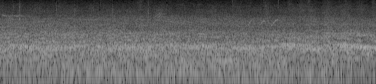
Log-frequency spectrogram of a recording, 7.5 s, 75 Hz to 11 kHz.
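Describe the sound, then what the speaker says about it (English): A big football crowd at an Arsenal v Liverpool league match in the 1990/91 season, a dense, steady roar of cheering filling the whole stretch at high level, with a commentator's voice faintly mixed in. "Cheers from the crowd because the referee originally had given the corner to Liverpool, then saw the linesman's flag"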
